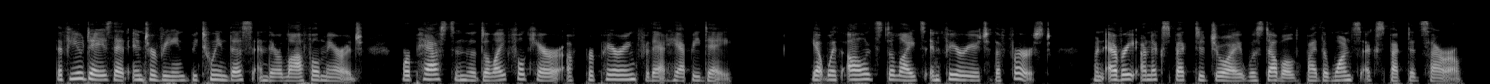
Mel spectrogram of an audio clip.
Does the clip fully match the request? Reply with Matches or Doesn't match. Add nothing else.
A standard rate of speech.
Matches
